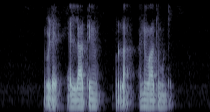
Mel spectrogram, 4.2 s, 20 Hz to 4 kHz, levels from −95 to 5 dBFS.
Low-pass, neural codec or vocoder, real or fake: 3.6 kHz; none; real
